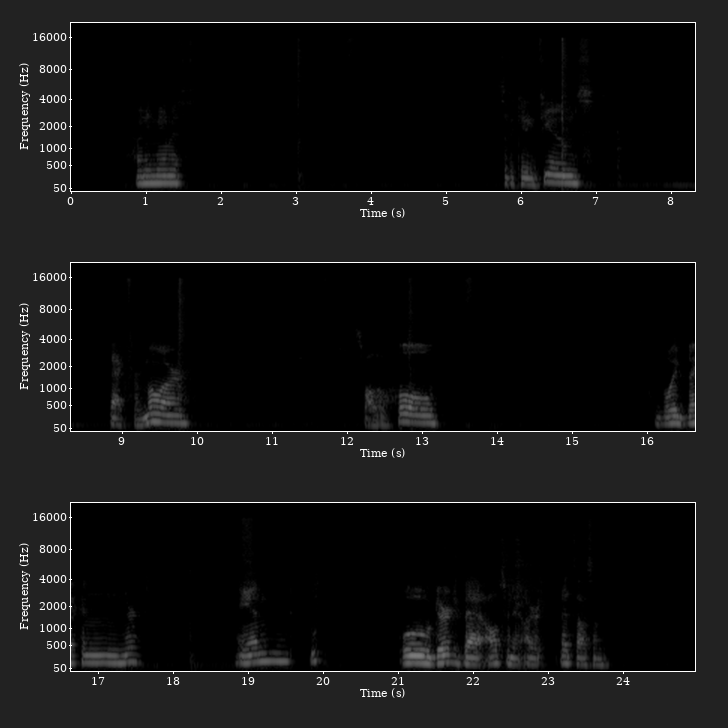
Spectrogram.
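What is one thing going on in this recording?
A man talks calmly and close by, in short bursts with pauses.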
